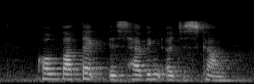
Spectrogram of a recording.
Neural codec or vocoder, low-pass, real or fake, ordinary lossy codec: none; none; real; none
